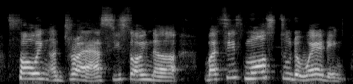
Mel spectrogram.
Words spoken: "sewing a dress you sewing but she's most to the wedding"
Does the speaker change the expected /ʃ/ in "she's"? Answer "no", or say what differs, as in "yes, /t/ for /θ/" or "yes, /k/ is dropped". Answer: yes, /s/ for /ʃ/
